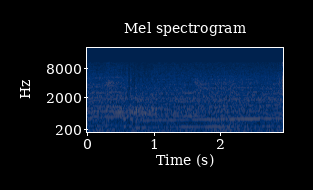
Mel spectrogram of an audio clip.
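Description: A Porsche race car in a Bathurst racing video game, its engine giving a steady, distant drone throughout with no strong passes or revs, heard alone without talk.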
